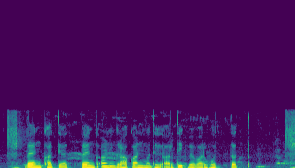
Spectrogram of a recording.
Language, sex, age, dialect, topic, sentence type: Marathi, female, 31-35, Southern Konkan, banking, statement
